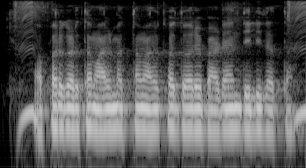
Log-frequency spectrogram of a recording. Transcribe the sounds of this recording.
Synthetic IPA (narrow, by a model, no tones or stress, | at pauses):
ʋa̰pəɾɡəɾt̪ʰamalmət̪ːamalkad̪ʋaɾebʱaɽjand̪ilid̪at̪a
